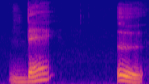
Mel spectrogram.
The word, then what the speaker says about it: œufs: un bœuf, des bœufs, alright, then un œuf, des œufs, okay, and we'll make the liaison here to make it sound more beautiful. Des œufs, alright, un œuf, des œufs.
